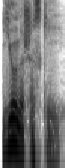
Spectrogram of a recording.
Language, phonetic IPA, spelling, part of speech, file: Russian, [ˈjunəʂɨskʲɪj], юношеский, adjective, Ru-юношеский.ogg
- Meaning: 1. youthful, young 2. teenage, teen 3. adolescent (characteristic of adolescence) 4. junior 5. juvenile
